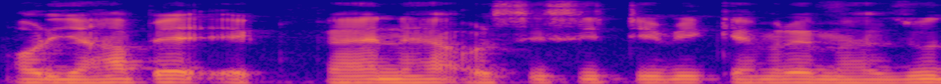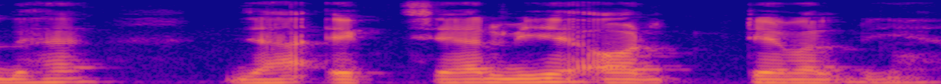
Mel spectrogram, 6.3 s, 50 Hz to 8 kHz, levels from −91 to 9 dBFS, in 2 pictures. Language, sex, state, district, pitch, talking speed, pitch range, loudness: Hindi, male, Bihar, Samastipur, 115 Hz, 180 wpm, 115-120 Hz, -25 LUFS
